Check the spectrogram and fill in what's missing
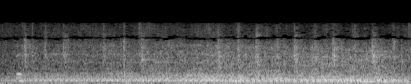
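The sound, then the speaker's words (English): A car engine sputters and struggles, its rough, uneven chugging running loud and continuous for a few seconds as it begins to fail and the car breaks down. “There's something wrong with the engine. It's packing up.”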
